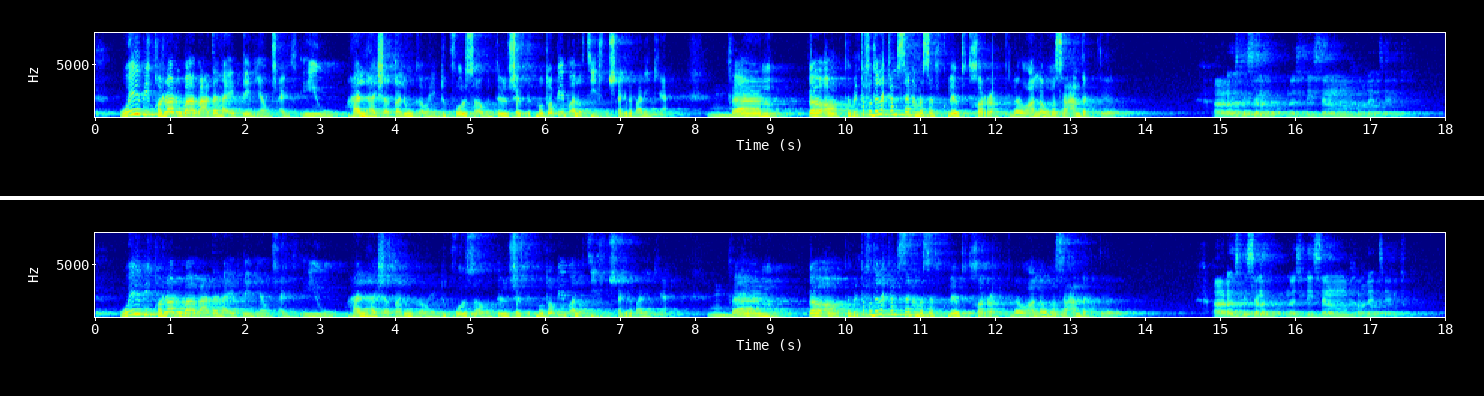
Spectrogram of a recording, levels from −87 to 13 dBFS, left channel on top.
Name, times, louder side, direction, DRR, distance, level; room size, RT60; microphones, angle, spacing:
voice 1, 0.3-7.6 8.5-9.1 9.5-13.7, left 3 dB, 85° left, 8 dB, 2.1 m, -29 dB
voice 2, 8.2-8.8 14.7-17.5, right 1 dB, 25° right, 4 dB, 4.3 m, -36 dB
29.5 x 19.5 x 9.8 m, 2.2 s
head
